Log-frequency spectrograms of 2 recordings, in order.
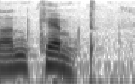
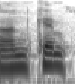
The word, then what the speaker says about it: unkempt: The synonyms for unkempt, the P is silent. Synonyms for unkempt are, like I told you, disheveled, DISHEVELLED, tousled, TOUSLED, a tousled appearance.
